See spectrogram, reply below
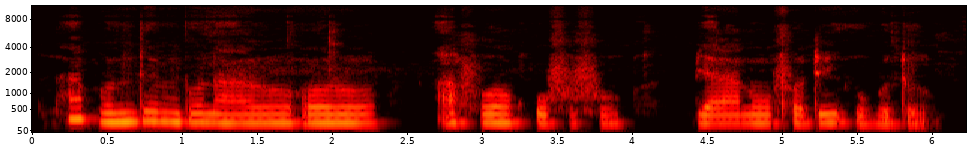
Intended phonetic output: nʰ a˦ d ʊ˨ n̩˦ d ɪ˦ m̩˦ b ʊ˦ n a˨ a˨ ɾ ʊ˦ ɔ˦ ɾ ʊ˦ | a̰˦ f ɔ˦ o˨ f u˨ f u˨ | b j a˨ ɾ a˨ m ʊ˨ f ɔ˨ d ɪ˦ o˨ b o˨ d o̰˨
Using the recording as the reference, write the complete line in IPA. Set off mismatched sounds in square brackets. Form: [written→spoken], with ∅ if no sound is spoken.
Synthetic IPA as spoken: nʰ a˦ [d→b] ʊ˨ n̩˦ d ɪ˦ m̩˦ b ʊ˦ n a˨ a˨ ɾ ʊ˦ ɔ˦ ɾ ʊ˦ | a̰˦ f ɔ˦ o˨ f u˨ f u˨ | b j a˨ ɾ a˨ [m→n] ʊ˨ f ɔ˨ d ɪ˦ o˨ b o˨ d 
